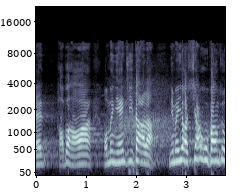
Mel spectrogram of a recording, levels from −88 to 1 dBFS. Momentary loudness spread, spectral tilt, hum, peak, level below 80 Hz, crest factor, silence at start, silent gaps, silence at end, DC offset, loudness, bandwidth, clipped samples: 12 LU; -5.5 dB/octave; none; -2 dBFS; -58 dBFS; 14 dB; 0 s; none; 0 s; under 0.1%; -16 LUFS; 11 kHz; under 0.1%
